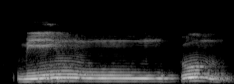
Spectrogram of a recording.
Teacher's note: Nun sukun bertemu dengan huruf kaf, bacaan ikhfa, dibaca samar-samar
